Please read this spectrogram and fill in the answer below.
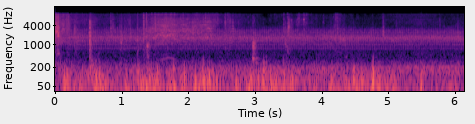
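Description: Uneven low rumble of wind and water around a small open fishing boat, with a few faint clicks while a spinning reel is worked against a hooked trout.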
